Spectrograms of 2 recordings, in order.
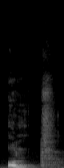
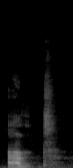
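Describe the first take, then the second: First: The vowel rhymes with the word shunt. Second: The vowel rhymes with the word shank. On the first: "that rhymes with shunt" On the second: "down south they say ant"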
